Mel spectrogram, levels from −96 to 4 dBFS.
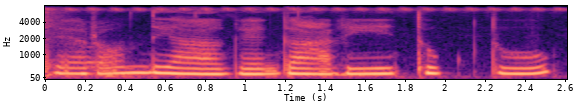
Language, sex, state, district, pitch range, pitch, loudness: Chakma, female, Tripura, Unakoti, 220-245 Hz, 230 Hz, -13 LUFS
